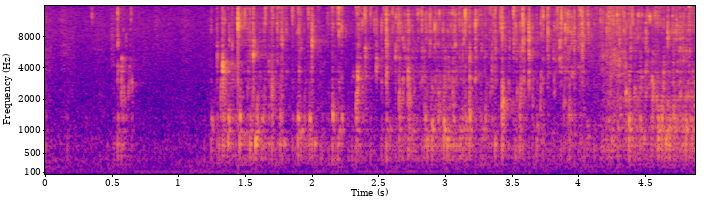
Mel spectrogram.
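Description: Coolant from a 2002-2006 Honda CR-V radiator starts splashing into a drain bucket after a short quiet lead-in, becoming a steady close trickle with small drips and bubbling that grows slightly louder.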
